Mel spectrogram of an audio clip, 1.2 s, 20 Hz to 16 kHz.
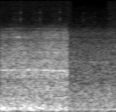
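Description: An Airbus 310 lands at Belfast International Airport with a loud, broad engine roar that drops suddenly in brightness partway through, steady and with no voices.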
